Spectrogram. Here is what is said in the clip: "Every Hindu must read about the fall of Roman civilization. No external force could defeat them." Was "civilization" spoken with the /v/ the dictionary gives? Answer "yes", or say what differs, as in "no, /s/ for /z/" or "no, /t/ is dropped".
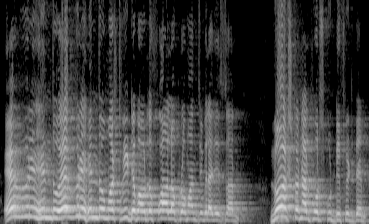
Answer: no, /b/ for /v/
